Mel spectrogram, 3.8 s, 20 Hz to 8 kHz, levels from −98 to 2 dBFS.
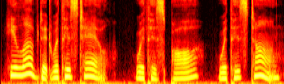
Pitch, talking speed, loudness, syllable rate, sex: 195 Hz, 190 wpm, -18 LUFS, 4.4 syllables/s, female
